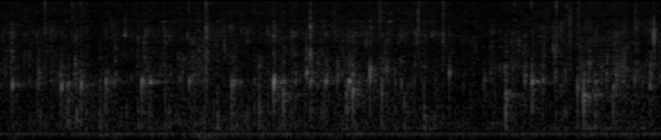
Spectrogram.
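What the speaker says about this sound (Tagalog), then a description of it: "I will boil this one with boiled water and tomato paste and fresh tomato with onion" Water boiling with tomato paste, fresh tomato and onion in a pot, a faint steady bubbling and simmering crackle with a low hum underneath, no voices.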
